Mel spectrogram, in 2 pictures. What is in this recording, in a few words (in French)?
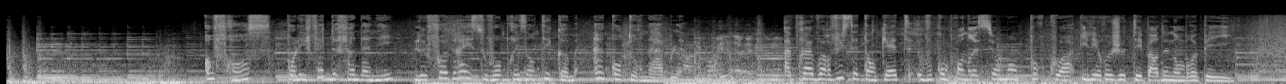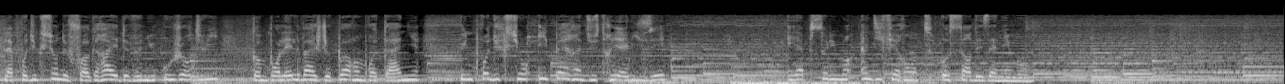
reportage émotion journalistique; Foie Gras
